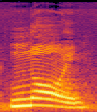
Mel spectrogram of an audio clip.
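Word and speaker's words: neun: So when you come across EU in a German word, it is pronounced oi.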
